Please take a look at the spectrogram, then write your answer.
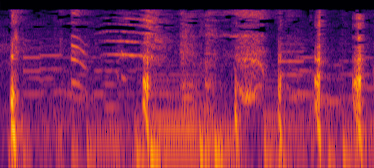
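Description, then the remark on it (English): A parrot screams in a quick series of harsh, squawking bursts, about six over a few seconds, loud, with some faint background chatter. “Look, even the parrot screaming.”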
